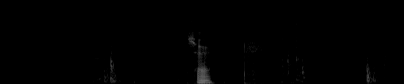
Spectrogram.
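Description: Dull knocks of blows striking wood come in quick succession.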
